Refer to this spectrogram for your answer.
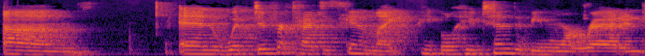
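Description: Over noticeable background noise and audible room echo, a woman speaks at a moderate pace and medium pitch with fairly even intonation. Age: 30s. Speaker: nurse injector. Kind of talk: podcast interview, explaining cosmetic treatments.

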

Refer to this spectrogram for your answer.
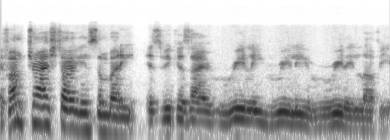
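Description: With an American accent, a man speaks in an animated tone with lively intonation. The background is quiet. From New York, the Bronx. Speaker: wrestling podcast host. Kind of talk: solo podcast commentary. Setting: home recording at computer.

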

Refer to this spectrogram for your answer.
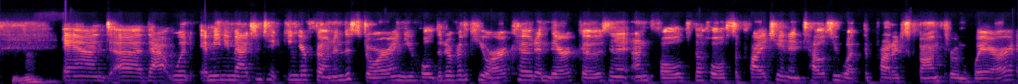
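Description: A woman with a North American accent, fairly low pitch, ordinary pitch variation and a fairly quick pace, amid noticeable background noise. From United States. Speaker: apparel brand founder. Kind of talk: podcast interview.

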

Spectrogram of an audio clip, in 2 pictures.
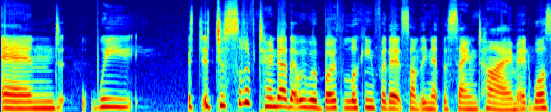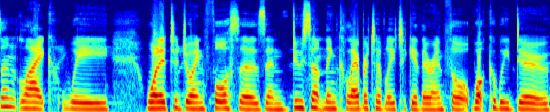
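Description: Speaking in a New Zealand accent, a woman with a fairly high pitch talks at a fairly quick pace with fairly even intonation. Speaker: designer and podcaster. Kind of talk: casual interview chat. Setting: remote recording from Amsterdam.

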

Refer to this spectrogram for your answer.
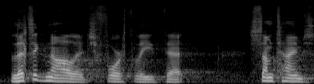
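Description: A man with a Canadian accent talks at a moderate pace. His pitch is medium, with ordinary variation. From Canada. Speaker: pastor. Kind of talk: sermon. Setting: church. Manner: animated.

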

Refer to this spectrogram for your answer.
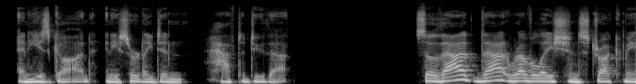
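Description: In a very clean recording with a silent background, a man with a somewhat breathy voice speaks at a moderate pace with ordinary pitch variation. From Israel. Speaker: pastor. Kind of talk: podcast conversation. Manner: halting.

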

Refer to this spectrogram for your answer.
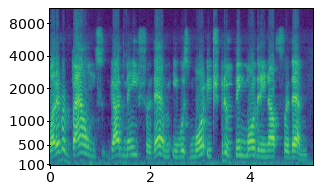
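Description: A man talks at a fairly slow pace in a Spanish accent, with fairly even intonation. His voice is fairly high-pitched, with a bright, sharp tone. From Cuba. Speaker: pastor. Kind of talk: interview.

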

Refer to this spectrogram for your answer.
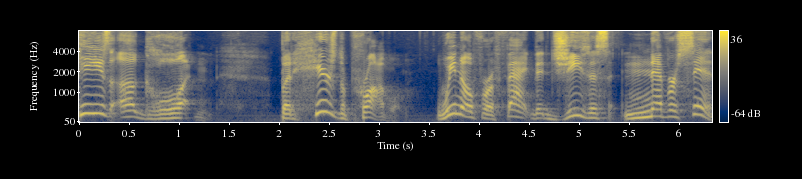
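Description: With a Texan accent, a man talks at a fairly slow pace in an animated tone, his high pitch making very wide swings. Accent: Texan American. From East Texas. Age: 30s. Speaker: pastor. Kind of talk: sermon.

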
